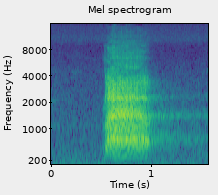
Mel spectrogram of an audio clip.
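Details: A single abrupt bark from a male barking deer, a call played to lure it when hunting. The harsh, broad burst lasts about half a second, then trails into a faint fading tail.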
